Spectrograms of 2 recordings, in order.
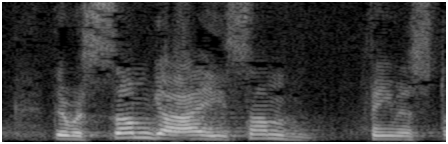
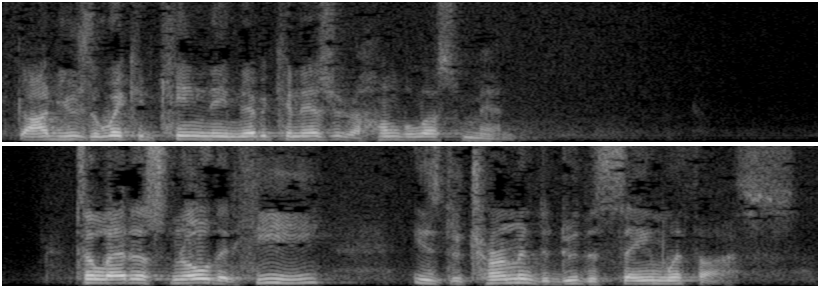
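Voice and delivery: ordinary talk, nothing marked

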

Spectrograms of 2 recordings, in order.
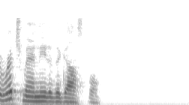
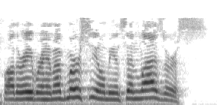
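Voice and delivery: loud, raised begging cry from torment; pleading rich man; 4 semitones higher, 9 dB louder than usual. Acted. Preacher voicing the rich man begging Abraham, loud plea. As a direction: beg Father Abraham for mercy, loud.

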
